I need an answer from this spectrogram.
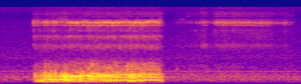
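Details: A Cavalier King Charles Spaniel sleeping in its owner's lap gives one long, rattling, buzzy snore lasting about two seconds.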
